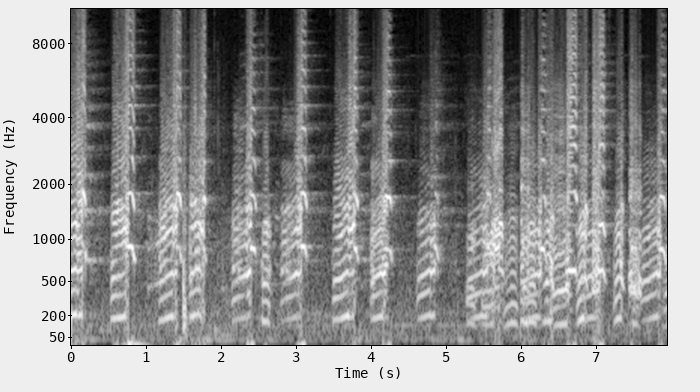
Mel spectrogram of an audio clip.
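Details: Canada geese at Decorah defend their nest against an intruding goose, April 2024: continuous, agitated honking, single blasts at first, then overlapping calls from several geese crowding together toward the end.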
